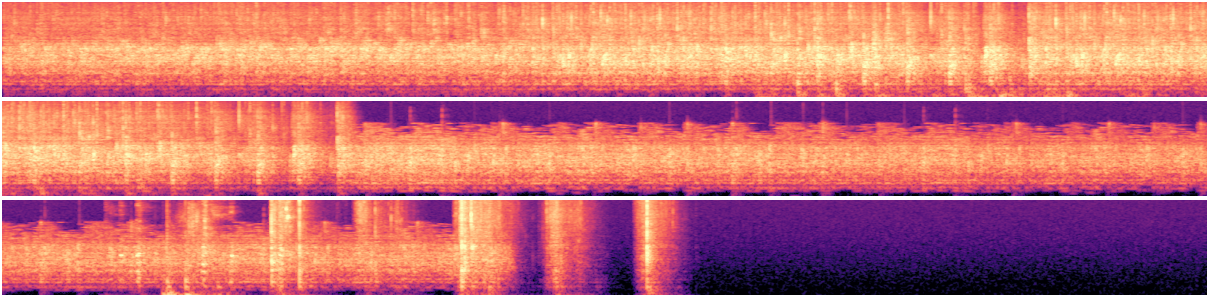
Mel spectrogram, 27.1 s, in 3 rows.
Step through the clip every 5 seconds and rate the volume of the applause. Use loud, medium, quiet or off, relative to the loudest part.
loud, loud, medium, medium, medium, off.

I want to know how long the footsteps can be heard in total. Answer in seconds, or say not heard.
9 s.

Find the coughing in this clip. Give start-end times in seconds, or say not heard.
18.9-20.4.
